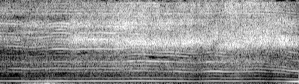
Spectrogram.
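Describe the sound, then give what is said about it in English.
A voice makes a steady, sustained buzzing "zzzz" for about two seconds, imitating a drone that flew past while walking along the ocean near Marina Del Rey, with a slight rise and fall in pitch and a hiss underneath. “And we walked, while we were walking along the ocean, I heard a zzzz.”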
